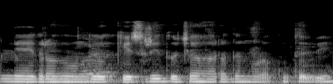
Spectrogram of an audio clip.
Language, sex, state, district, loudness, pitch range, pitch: Kannada, male, Karnataka, Belgaum, -15 LUFS, 120-125 Hz, 125 Hz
